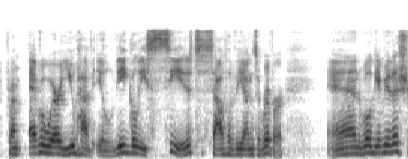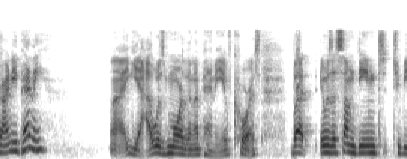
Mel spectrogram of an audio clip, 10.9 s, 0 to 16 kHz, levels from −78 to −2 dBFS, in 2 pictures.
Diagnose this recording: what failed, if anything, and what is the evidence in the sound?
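Nothing in the recording points to a failure at any stage, from the wiring and converter through to storage and playback.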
